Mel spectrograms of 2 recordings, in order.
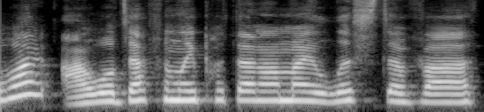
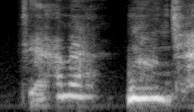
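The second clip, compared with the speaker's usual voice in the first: high, laughing mock curse; mock frustration; 7 semitones higher, 3 dB louder than usual. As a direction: swear in playful frustration, half laughing. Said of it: "I was so mad".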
